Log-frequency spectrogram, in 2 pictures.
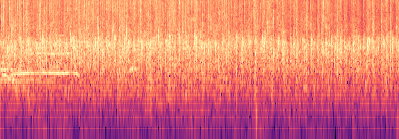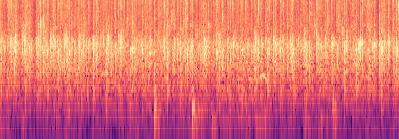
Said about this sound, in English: I love you guys because the longer it takes them to come out and get in their seats, the longer you clap, and it just seems insanely enthusiastic.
